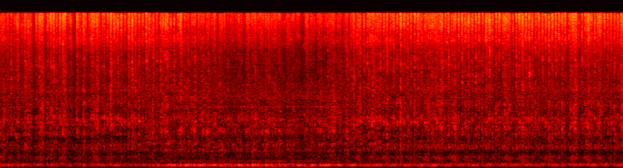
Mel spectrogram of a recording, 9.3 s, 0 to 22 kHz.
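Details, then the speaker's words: 632ci big-block Chevrolet V8 in a 2016 RPM Cheyenne jet boat, after a water-in-oil leak was fixed with JB Weld: deep, steady, even exhaust rumble at fast idle, no misses, knocks or ticks, though the alternator was smoking; normal running. "boat sounds good motor sounds healthy"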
